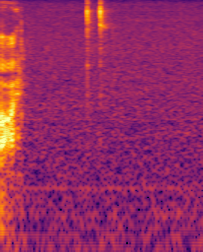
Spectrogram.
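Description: Two faint computer mouse clicks a moment apart, about a second in, over near silence with a steady low hum; the clicks open an application menu.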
